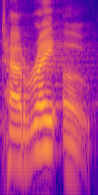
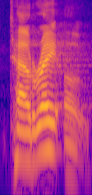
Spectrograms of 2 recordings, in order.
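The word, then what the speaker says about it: τηρέω: the Greek of the New Testament we would pronounce it tareo tareo and it does not mean listen carefully it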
